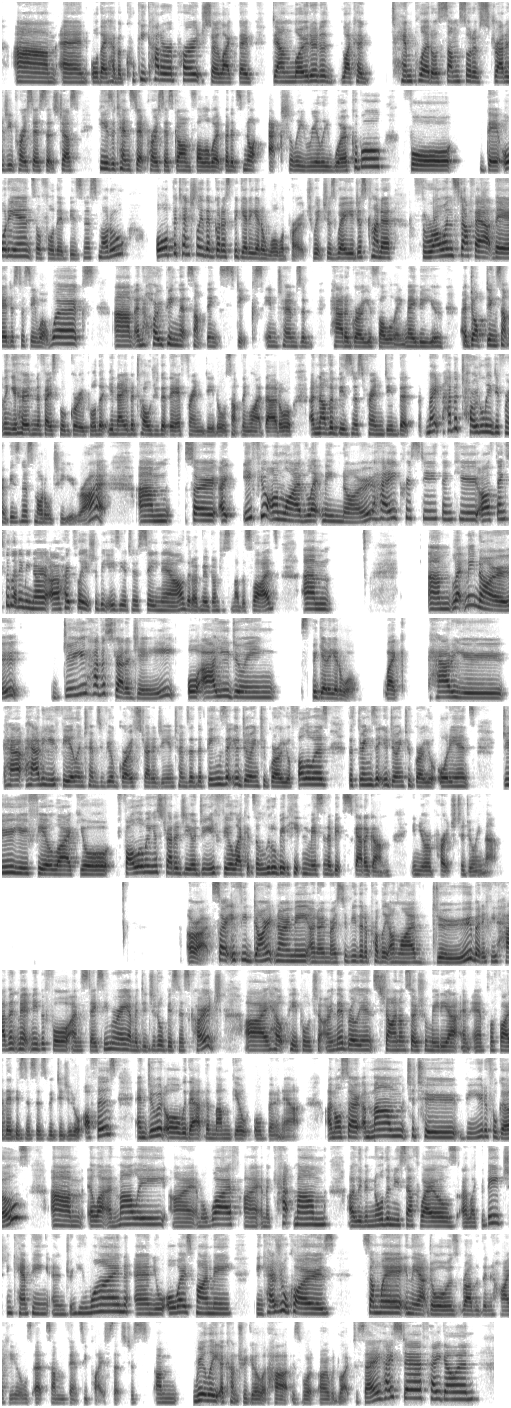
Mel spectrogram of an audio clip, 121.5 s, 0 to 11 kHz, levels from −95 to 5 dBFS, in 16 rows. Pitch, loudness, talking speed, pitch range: 195 Hz, -19 LUFS, 190 wpm, 170-235 Hz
